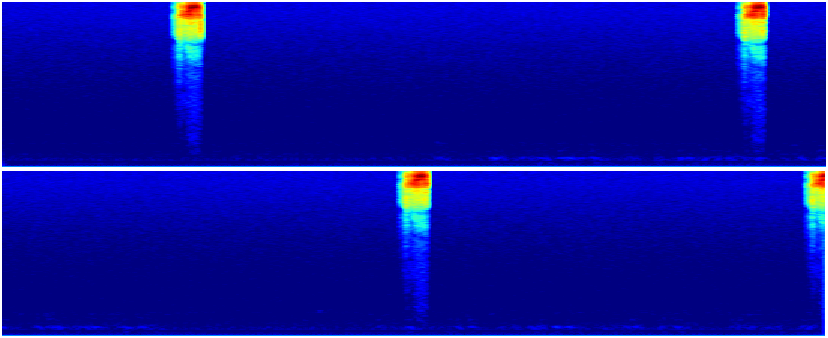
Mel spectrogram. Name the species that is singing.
Eupholidoptera latens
